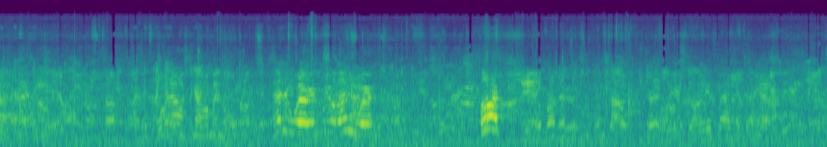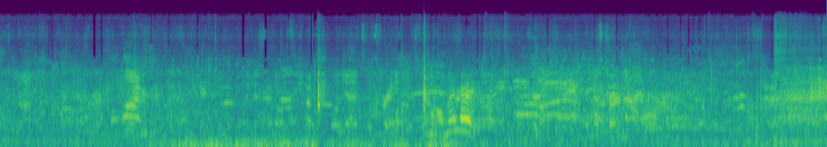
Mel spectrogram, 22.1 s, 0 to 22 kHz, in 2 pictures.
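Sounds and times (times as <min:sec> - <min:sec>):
men calling out and chatting: 0:00.0 - 0:22.0.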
